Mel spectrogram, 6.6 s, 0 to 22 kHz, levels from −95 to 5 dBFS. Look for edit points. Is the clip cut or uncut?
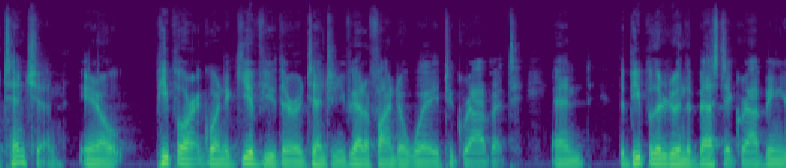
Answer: cut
